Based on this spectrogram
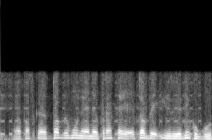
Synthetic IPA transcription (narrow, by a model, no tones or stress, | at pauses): paskatobemunenekuɾakatobeiɾnikoɡu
